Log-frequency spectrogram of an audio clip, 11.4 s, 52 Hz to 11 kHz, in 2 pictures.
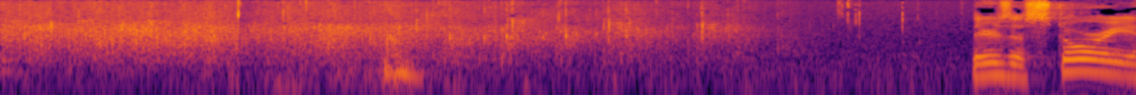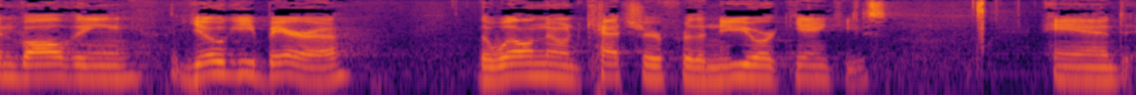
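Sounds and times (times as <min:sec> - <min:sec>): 
church congregation clapping hands in praise during a worship service: 0:00.0 - 0:04.0
speech: 0:04.9 - 0:07.5, 0:08.1 - 0:10.3, 0:10.9 - 0:11.3.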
